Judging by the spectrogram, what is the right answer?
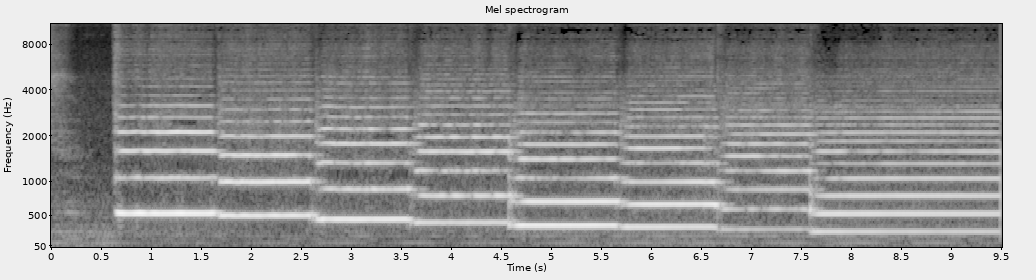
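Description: Concert flute playing a slow descending C major scale, do-ti-la-so-fa-mi-re-do from C5 down to low C4, at about one clear note a second. The final low C is held for about two seconds. Each note is played with the airstream matched to the lengthening tube so that the low notes still sound clearly instead of going airy.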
